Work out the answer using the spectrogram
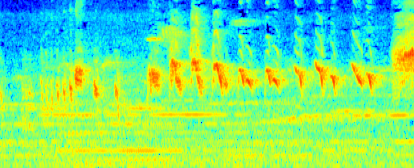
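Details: Chinese hwamei singing in a contest: a quick chattering run of short whistled notes, about a dozen in three seconds, ending in a louder burst.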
